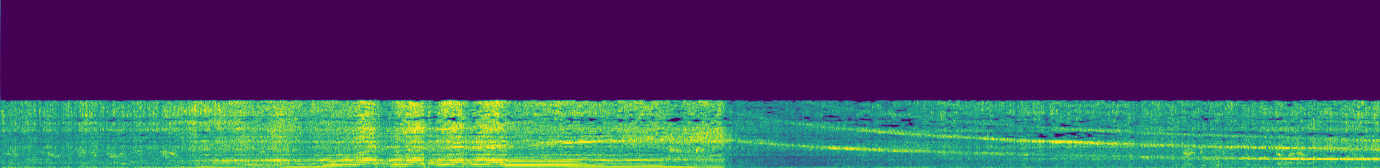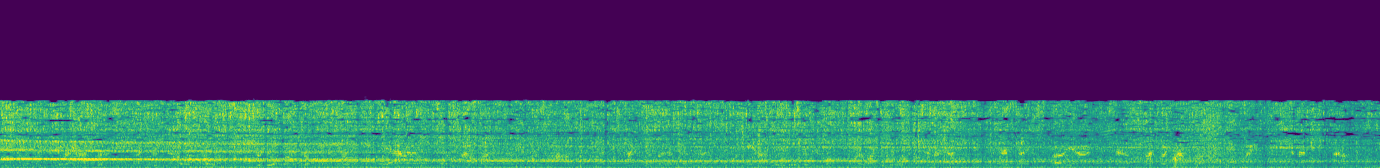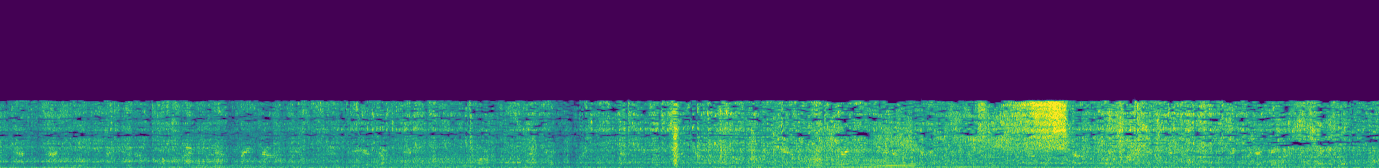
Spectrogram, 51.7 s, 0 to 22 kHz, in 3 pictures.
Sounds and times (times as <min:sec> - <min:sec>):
Speech: 0:00.0 - 0:02.5, 0:14.7 - 0:51.7.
